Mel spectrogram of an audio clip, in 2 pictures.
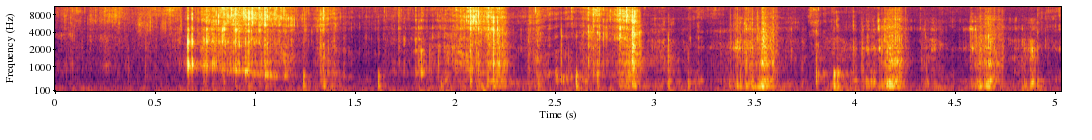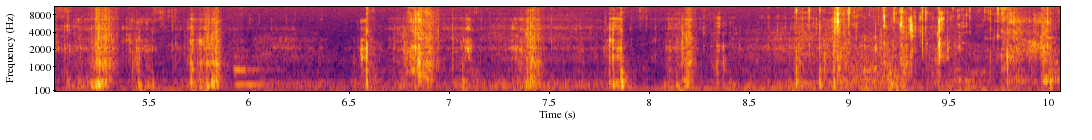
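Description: Close-miked mouth sounds of a bite into a piece of crisp-coated boneless fried chicken, followed by crunchy chewing. The crunching is loudest a second or so after the bite, then settles into regular chewing crunches that grow louder again near the end.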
